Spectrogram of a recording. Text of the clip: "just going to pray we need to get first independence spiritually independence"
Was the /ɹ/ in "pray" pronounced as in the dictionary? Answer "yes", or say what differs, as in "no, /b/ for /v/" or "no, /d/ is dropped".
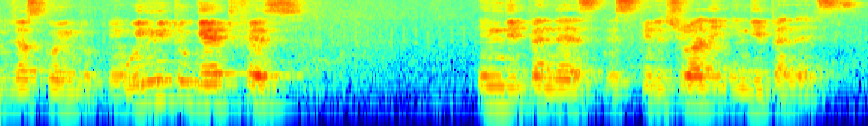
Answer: no, /ɹ/ is dropped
